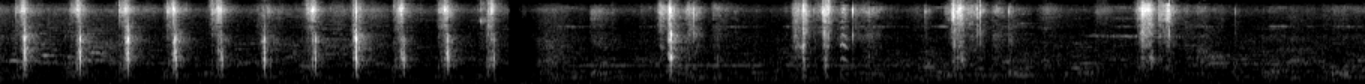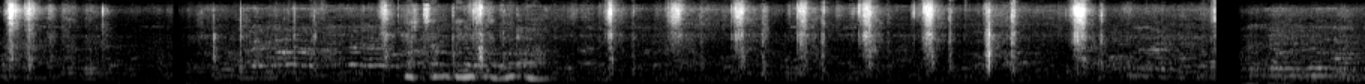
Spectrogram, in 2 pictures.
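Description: A knife chops beans, carrots, beetroot and onion on a board for bisibele bath. Quick, even strokes come first, then a slower, uneven run of cuts under a steady background hum, with someone talking.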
